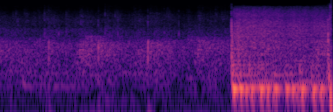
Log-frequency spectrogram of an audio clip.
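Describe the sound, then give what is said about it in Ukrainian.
Audience applause at the end of a question-and-answer session at a talk. A quiet opening gives way abruptly to loud, dense clapping from many people, which holds steady to the end. “Друзі, оплески вам за ваші питання.”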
